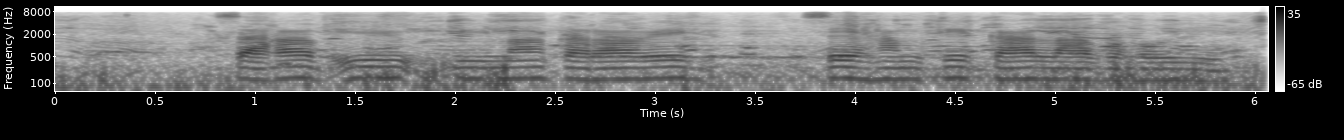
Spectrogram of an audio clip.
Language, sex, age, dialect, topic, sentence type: Bhojpuri, female, 18-24, Western, banking, question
